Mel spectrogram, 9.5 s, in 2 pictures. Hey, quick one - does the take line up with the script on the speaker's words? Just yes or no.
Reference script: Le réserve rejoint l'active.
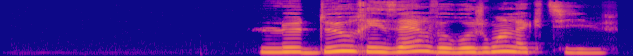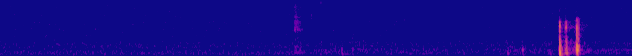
no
